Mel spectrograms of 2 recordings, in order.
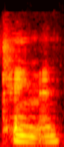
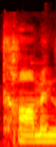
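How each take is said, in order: First: The name is said as Cayman. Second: The name is said like the word common. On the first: The speaker calls it right. "but it's Cayman" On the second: The speaker calls it wrong. "I think I pronounced it like common last episode"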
